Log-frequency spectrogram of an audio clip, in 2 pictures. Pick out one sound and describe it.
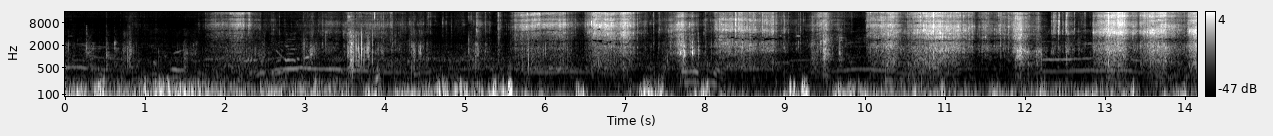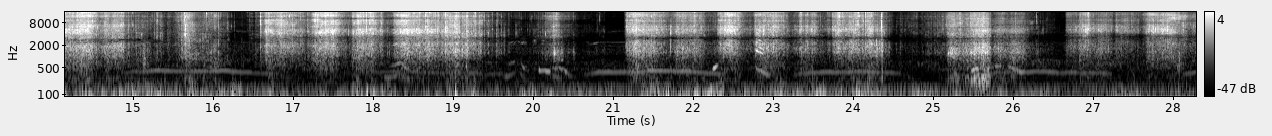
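Stones clatter and scrape as they are moved by hand.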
